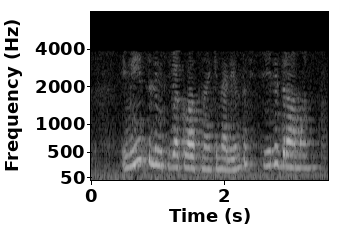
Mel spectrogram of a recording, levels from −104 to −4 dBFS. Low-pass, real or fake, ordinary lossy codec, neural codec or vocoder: 7.2 kHz; real; AAC, 16 kbps; none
